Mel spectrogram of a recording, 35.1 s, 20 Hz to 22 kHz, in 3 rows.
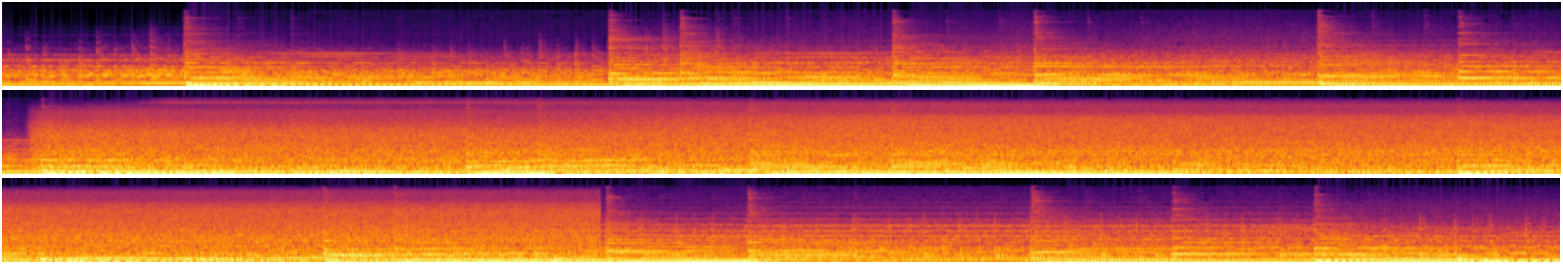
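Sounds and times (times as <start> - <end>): background music with bass: 0.0 - 35.0
waterfall rushing: 11.8 - 35.0.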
